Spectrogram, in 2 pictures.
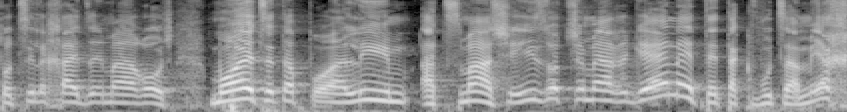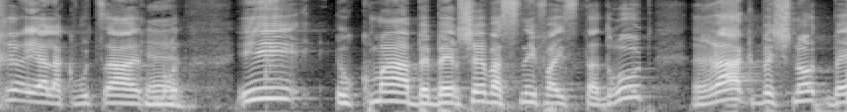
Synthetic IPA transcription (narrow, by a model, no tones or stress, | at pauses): to̞t͡sile̞χaetzemeaʁo̞ʃ | mo̞et͡se̞tapo̞alimat͡smaʃeizo̞tʃe̞me̞aʁɡe̞ne̞t̪etakvut͡samiaχʁejalakvut͡sato | i | hukmabebeːʁʃe̞vasnifhaistadʁut | ʁakbeʃno̞t̚be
